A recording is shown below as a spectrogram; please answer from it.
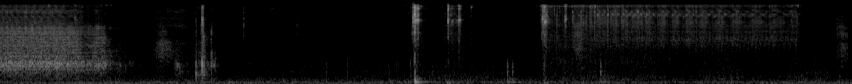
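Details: New Dayspirit fidget spinner, straight out of the box: a scratchy, squeaking whir that cuts out abruptly as the dry ball bearing binds and stops the spin, followed by clicks as the spinner shifts on the table.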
